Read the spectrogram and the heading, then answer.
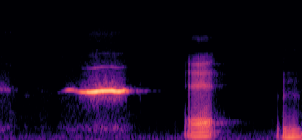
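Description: A person whistles a single steady, high note, followed by two short voiced sounds.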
